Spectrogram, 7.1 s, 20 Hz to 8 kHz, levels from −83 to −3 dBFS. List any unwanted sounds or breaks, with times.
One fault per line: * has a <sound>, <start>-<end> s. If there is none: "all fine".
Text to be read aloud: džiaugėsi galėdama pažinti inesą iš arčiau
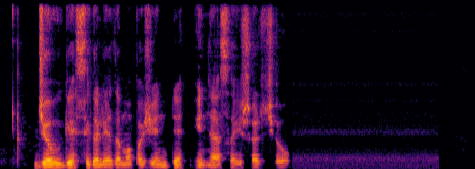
all fine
